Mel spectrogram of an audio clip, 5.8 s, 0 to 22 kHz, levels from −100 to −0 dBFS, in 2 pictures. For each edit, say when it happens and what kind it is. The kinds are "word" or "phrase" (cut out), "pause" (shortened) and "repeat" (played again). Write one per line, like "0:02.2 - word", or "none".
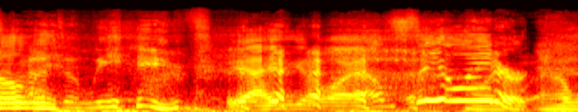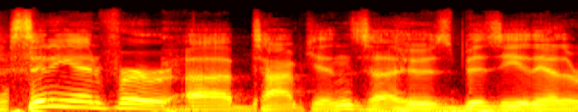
0:02.9 - word
0:04.1 - word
